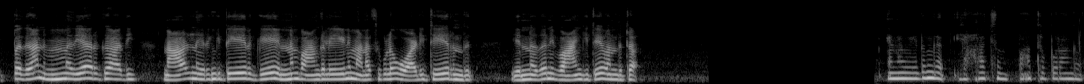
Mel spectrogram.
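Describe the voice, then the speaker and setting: Woman doing a kanyakumari-accent young bride in a cartoon, high mellow voice, pleading and teary. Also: fairly even intonation, fast talker, natural voice. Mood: relieved. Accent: Kanyakumari Tamil. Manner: pleading, tearful. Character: young bride, emotional and lonely. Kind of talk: hobby cartoon voice acting.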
